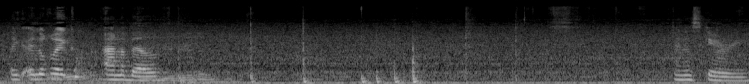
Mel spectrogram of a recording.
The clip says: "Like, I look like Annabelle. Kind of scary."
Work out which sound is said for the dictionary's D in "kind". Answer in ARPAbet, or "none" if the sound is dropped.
none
